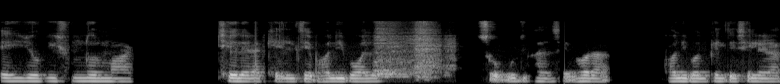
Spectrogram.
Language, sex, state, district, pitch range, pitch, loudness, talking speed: Bengali, male, West Bengal, Jhargram, 140-145 Hz, 140 Hz, -23 LUFS, 105 wpm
